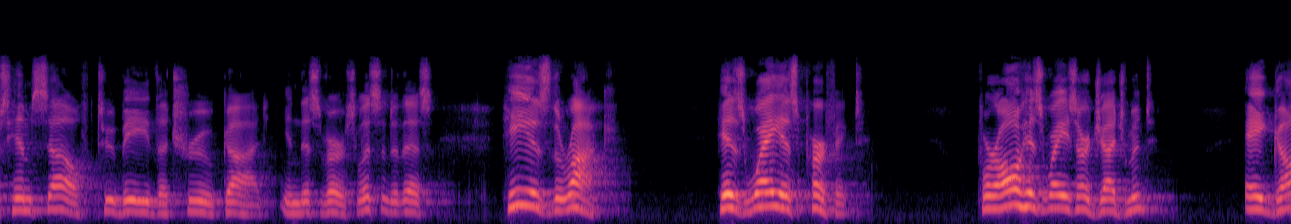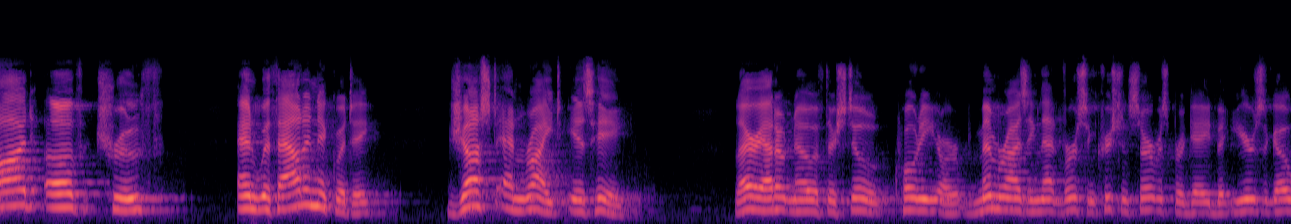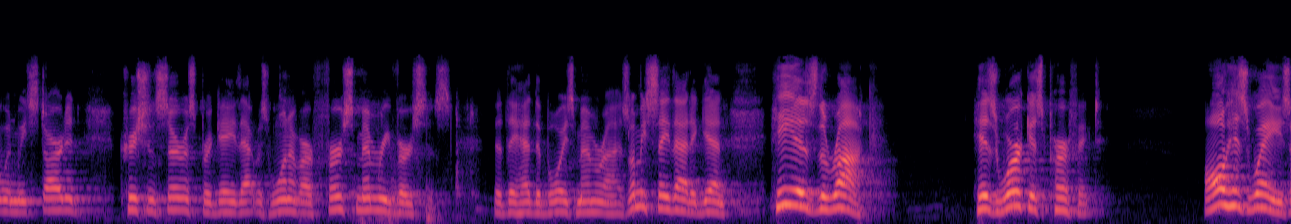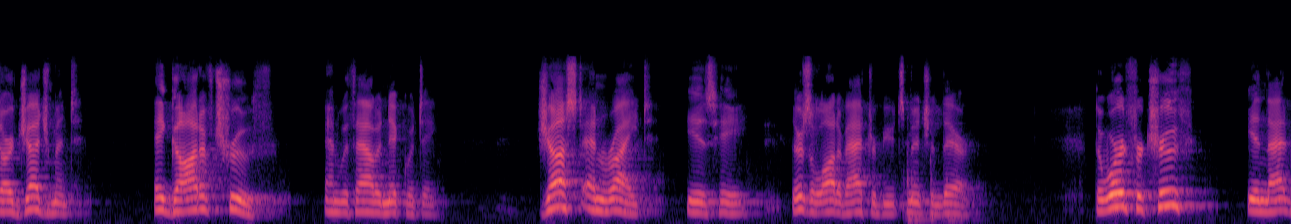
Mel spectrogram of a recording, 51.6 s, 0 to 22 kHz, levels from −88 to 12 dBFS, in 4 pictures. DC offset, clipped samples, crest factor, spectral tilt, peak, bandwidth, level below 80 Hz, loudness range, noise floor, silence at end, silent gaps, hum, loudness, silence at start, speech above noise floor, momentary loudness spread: under 0.1%; under 0.1%; 20 dB; -4.5 dB/octave; -6 dBFS; 9 kHz; -66 dBFS; 7 LU; -76 dBFS; 0 s; none; none; -26 LUFS; 0 s; 51 dB; 15 LU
